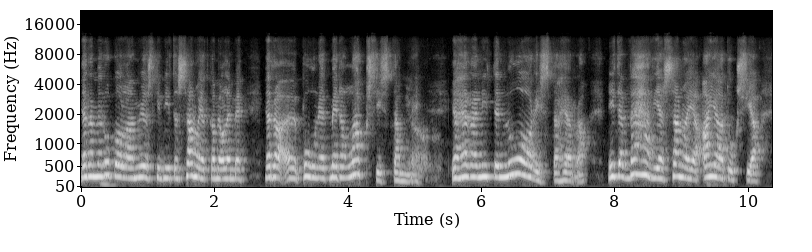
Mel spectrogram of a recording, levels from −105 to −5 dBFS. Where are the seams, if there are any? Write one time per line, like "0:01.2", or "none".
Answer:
none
